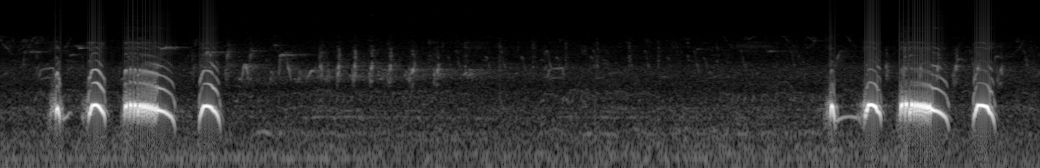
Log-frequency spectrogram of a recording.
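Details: Small-voiced spotted dove for decoy luring: a phrase of short note, arched coo, long rolling coo and end coo, faint chirping during a six-second pause, then the same phrase again.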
